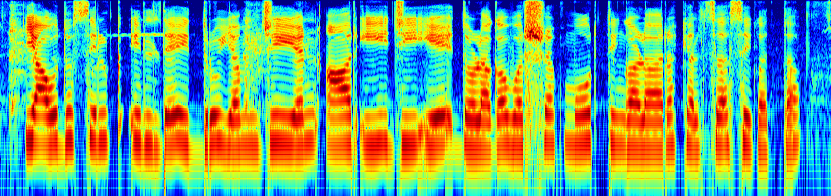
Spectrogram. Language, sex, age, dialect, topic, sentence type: Kannada, female, 18-24, Dharwad Kannada, banking, statement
